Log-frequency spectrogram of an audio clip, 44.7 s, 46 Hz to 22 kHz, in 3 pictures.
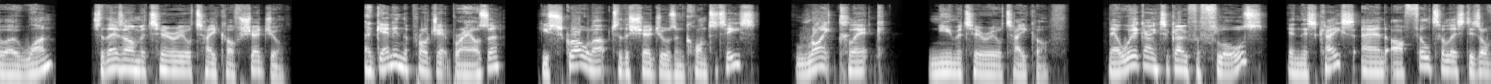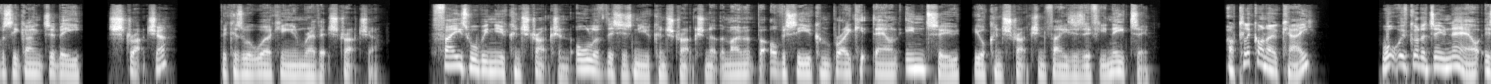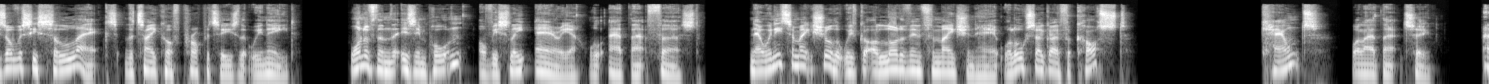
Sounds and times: Speech: 0.0 - 2.9, 3.6 - 26.5, 27.2 - 28.1, 28.7 - 41.2, 42.4 - 44.7.

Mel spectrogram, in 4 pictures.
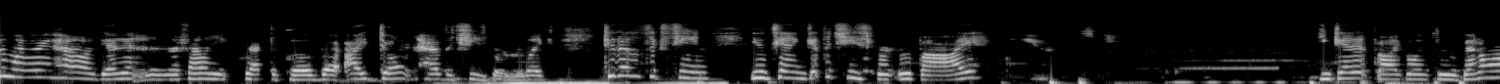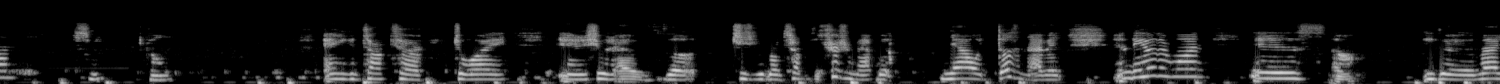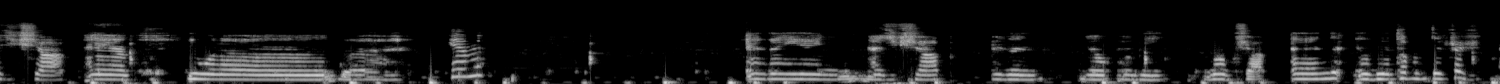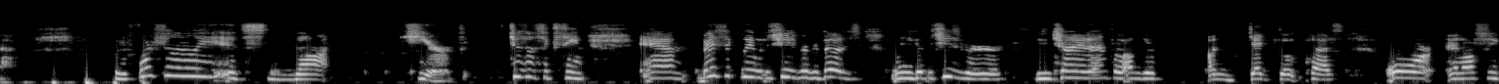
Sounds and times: Speech: 0.0 - 11.2, 13.1 - 16.7, 17.9 - 28.6, 29.2 - 35.0, 37.5 - 48.3, 49.0 - 59.9.

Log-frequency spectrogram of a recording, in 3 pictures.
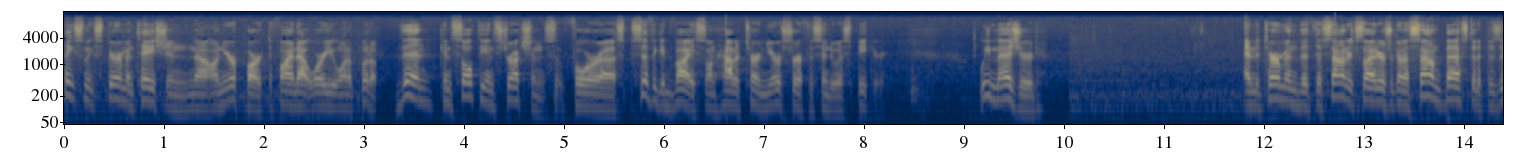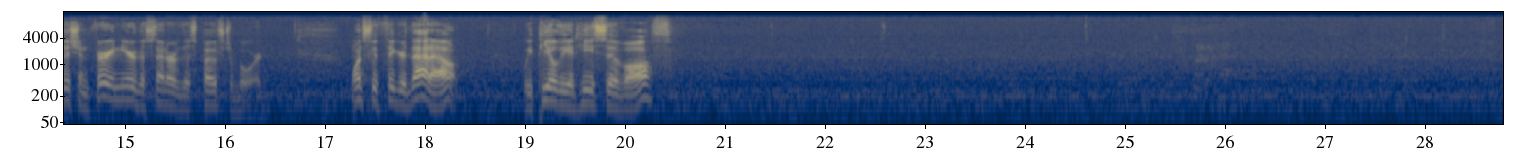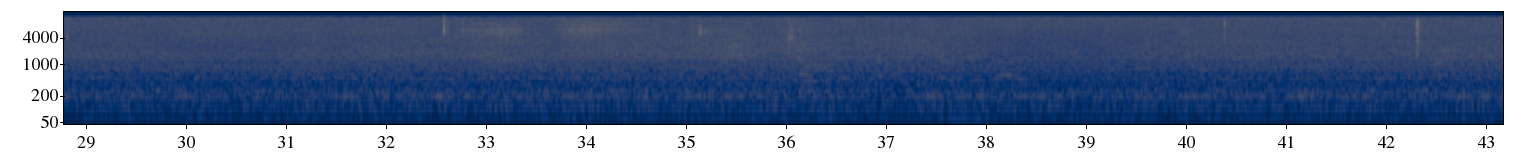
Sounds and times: Speech: 0.0 - 8.2, 9.2 - 9.8, 11.8 - 16.4, 17.2 - 18.4, 19.0 - 20.6, 25.6 - 26.3, 36.0 - 36.7, 38.0 - 38.5.

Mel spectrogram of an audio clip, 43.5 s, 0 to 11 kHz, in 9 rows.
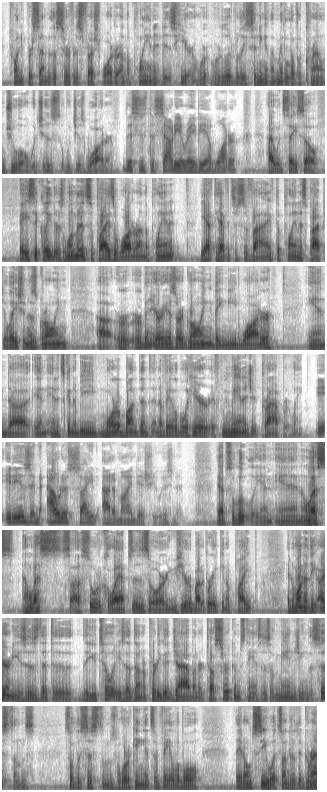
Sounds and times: Speech: 0.1 - 43.4.

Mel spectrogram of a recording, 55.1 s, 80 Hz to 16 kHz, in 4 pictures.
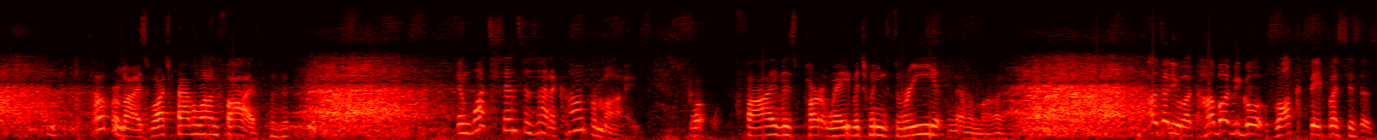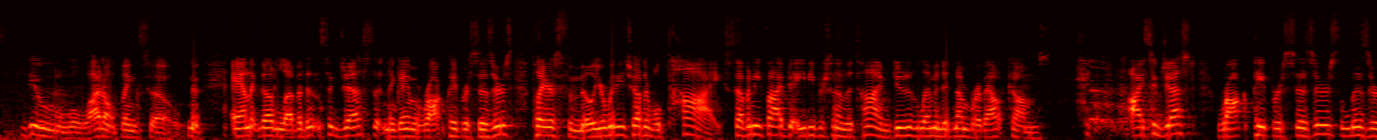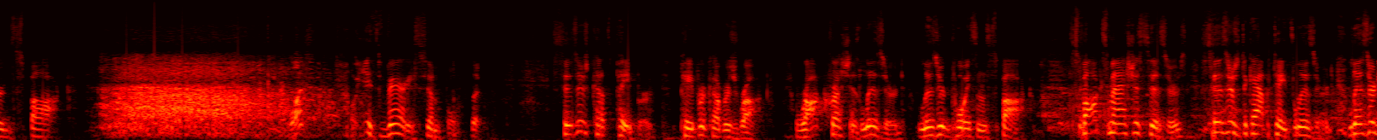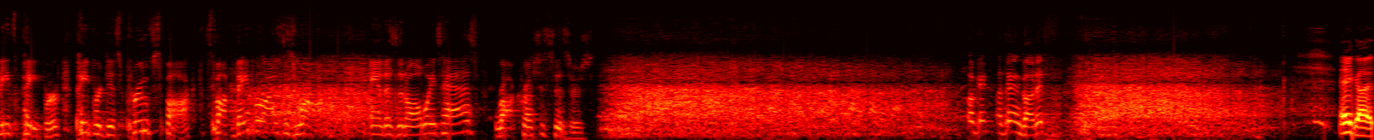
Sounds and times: Speech: 1.0 - 2.7, 4.6 - 10.1, 11.5 - 24.4, 25.0 - 28.3, 30.4 - 32.5, 33.1 - 47.3, 51.0 - 51.9, 54.7 - 55.0.

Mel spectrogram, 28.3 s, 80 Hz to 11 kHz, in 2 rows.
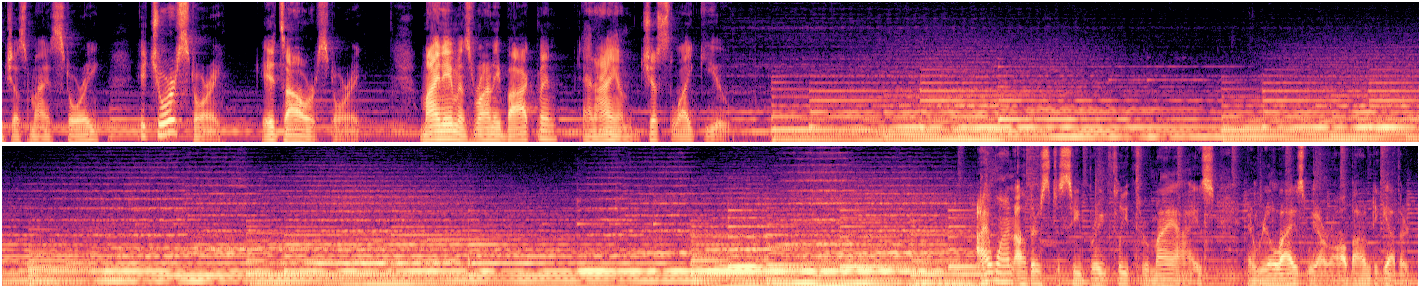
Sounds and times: Speech: 0.0 - 3.6, 4.2 - 7.3, 23.9 - 28.3
Music: 0.0 - 28.3.

